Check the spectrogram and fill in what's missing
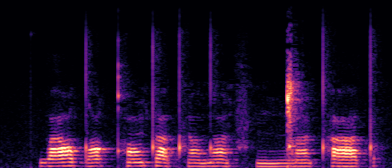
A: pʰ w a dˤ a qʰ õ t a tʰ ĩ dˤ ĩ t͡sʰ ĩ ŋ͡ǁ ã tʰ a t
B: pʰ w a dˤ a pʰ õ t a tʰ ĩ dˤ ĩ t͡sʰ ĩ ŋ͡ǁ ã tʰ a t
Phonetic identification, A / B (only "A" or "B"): A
